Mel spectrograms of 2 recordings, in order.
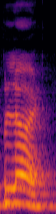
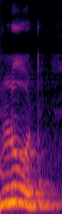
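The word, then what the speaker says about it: blood: यहाँ पे ऊ, अगर ऊ पढ़ते हो तो ये हो जाता है ब्लूड, लेकिन इसको हम पढ़ते हैं ब्लड।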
